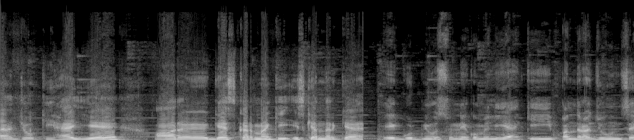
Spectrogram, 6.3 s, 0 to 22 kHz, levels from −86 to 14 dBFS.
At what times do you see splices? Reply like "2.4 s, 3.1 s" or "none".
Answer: 3.7 s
